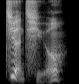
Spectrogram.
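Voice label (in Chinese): "舰艇", Chinese; HSK6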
